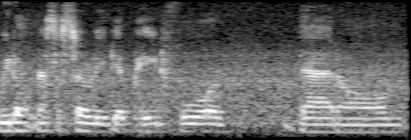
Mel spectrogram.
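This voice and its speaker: Amid noticeable background noise and audible room echo, a man with a New York accent talks at a medium pitch and fairly slow pace. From New York, the Bronx. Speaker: party promoter and artist. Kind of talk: casual chat.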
